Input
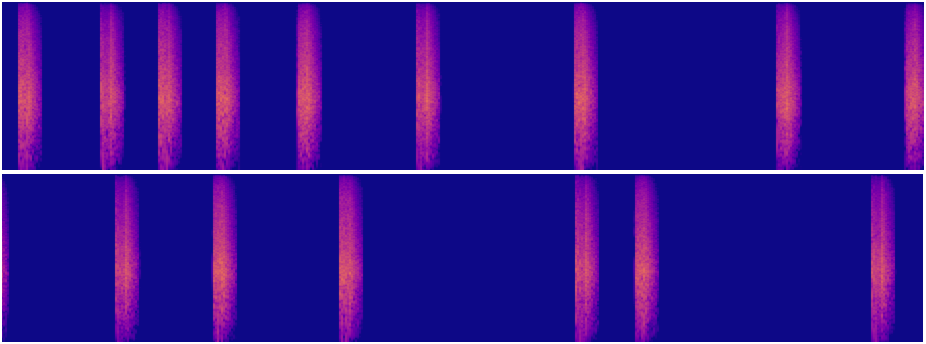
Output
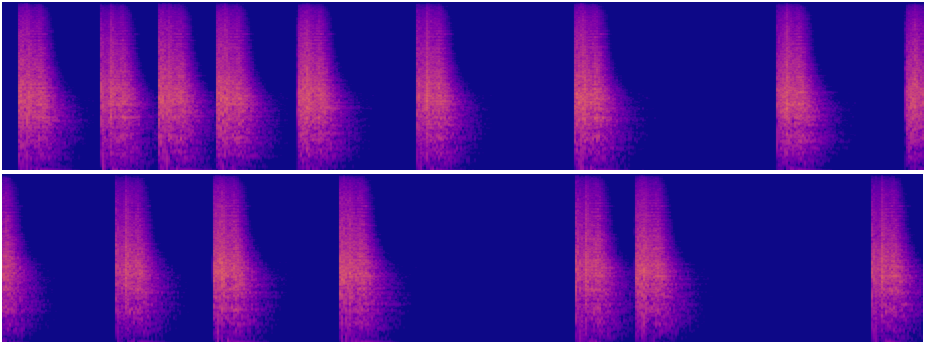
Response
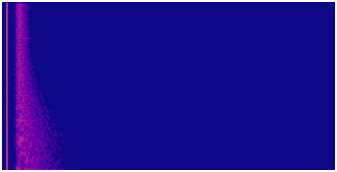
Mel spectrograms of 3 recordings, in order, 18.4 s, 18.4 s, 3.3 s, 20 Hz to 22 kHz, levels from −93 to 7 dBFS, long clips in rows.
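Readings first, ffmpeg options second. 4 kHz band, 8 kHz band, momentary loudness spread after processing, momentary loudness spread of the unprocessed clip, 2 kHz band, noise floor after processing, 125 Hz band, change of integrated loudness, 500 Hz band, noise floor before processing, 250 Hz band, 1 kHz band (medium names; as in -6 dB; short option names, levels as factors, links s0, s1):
-1.5 dB, -2.0 dB, 11 LU, 16 LU, -1.5 dB, under -85 dBFS, no reading, -2.5 dB, -0.5 dB, under -85 dBFS, -1.0 dB, -1.0 dB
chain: -filter_complex "[1:a]atrim=start_sample=2205,asetrate=48510,aresample=44100[s0];[0:a][s0]afir=irnorm=-1:irlink=0"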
